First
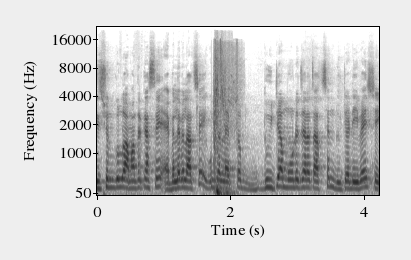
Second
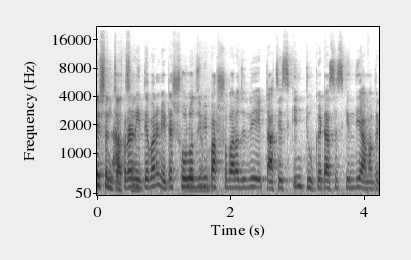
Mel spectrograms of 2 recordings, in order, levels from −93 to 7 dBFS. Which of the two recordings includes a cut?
first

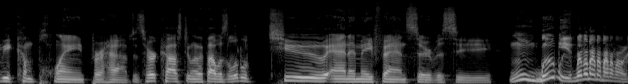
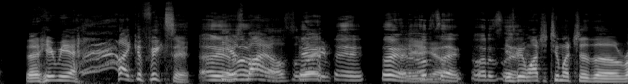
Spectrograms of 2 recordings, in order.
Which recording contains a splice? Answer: first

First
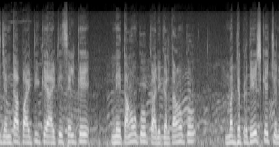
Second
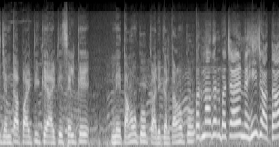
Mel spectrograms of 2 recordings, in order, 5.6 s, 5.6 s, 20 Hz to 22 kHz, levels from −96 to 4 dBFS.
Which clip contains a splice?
second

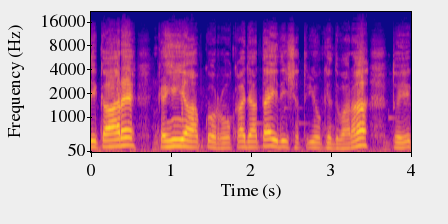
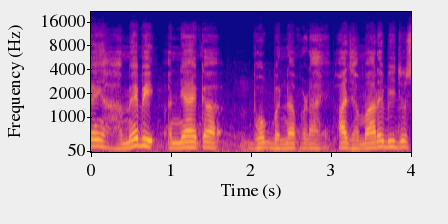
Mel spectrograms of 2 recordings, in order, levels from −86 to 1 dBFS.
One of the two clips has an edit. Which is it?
second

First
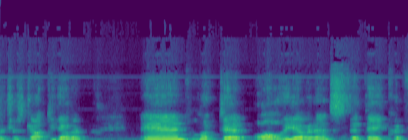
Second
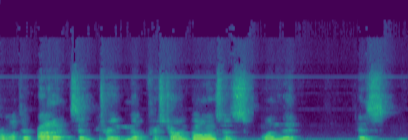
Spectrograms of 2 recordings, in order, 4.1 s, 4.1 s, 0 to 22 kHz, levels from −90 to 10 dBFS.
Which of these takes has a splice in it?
second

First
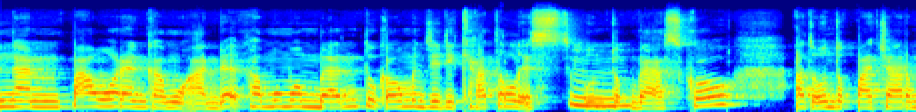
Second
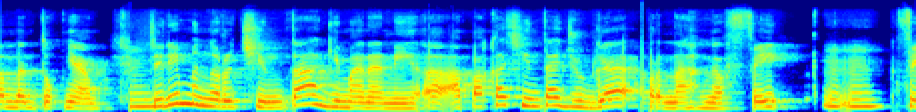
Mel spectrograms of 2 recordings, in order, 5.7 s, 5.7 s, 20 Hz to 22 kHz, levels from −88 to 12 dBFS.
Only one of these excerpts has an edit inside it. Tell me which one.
second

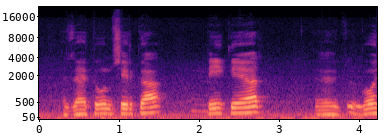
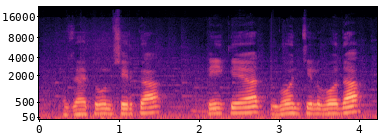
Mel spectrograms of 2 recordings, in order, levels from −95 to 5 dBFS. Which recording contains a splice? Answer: second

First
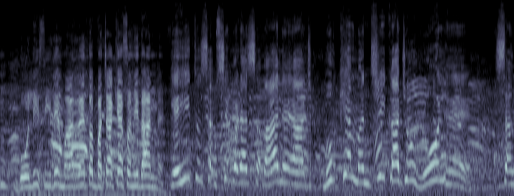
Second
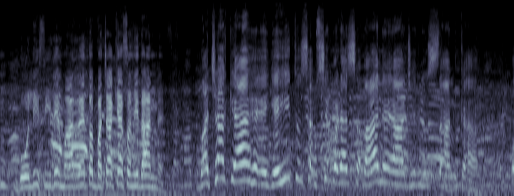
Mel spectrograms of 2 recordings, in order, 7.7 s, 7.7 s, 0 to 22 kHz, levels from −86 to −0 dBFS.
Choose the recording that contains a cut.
first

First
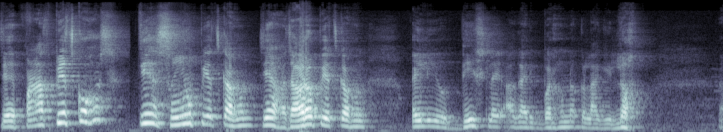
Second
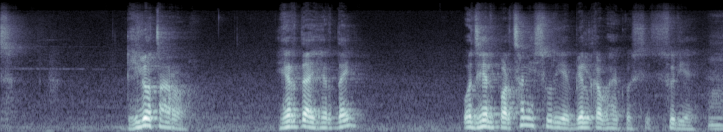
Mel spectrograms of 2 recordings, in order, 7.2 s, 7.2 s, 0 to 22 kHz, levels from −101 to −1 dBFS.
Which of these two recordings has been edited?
first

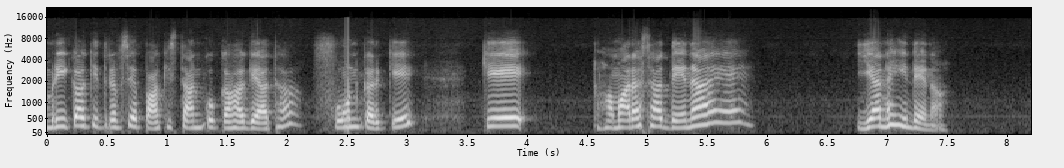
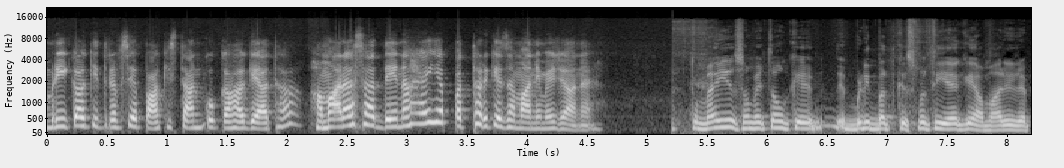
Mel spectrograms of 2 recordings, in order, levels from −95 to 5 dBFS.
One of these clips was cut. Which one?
second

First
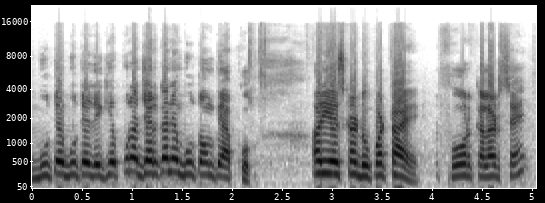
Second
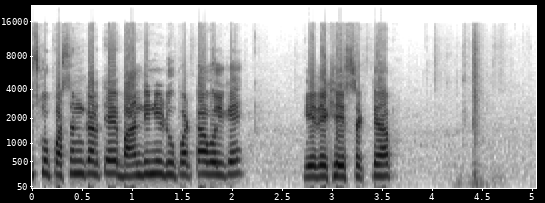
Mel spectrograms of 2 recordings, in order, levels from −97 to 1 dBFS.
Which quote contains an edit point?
first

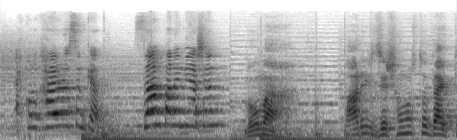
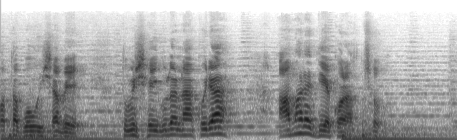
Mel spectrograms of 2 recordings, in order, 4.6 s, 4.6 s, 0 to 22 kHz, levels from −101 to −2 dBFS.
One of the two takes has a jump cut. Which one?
first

